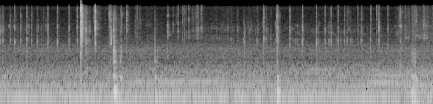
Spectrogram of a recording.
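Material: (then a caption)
Soap. A metal blade carves chunks from a solid white bar of soap with green glitter, producing a steady stream of dry, crisp clicks and crackles. A few sharper snaps stand out over a constant low rumble.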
